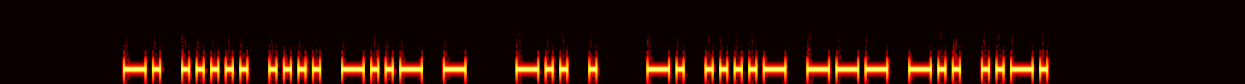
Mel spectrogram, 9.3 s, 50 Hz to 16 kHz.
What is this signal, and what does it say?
Morse code, heard as a keyed tone, about 21 wpm, 700 Hz. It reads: N5HXT DE N4ODF
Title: USA Callsign DE Callsign - 5 Characters - 22wpm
